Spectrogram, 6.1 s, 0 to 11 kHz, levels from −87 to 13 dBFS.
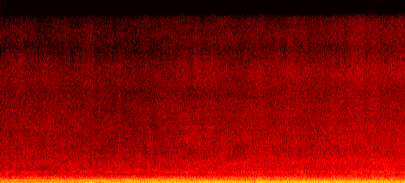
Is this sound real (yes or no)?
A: no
